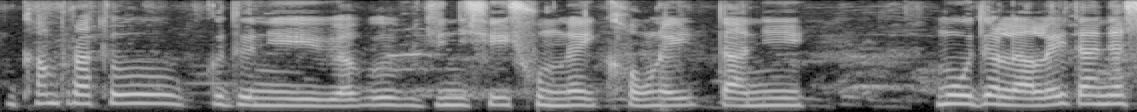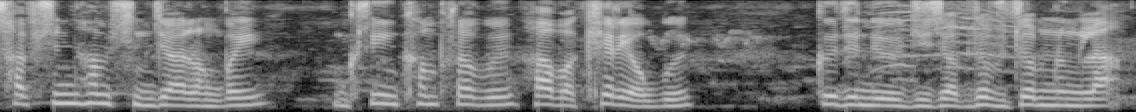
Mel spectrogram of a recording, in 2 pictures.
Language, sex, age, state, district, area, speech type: Bodo, female, 60+, Assam, Udalguri, rural, spontaneous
